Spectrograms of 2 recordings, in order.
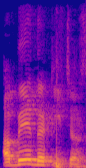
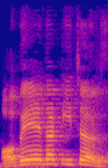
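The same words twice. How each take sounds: First: "obey" opened with a short uh, like "uh-bay"; teacher demonstrating "obey" as "uh-bay"; correct obey. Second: "Obey" with a full O, like "oh-bay", in a mock stern teacher tone; imitating the teacher's "oh-bay" for "Obey"; teacher's wrong obey. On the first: Shown as a demonstration. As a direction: model the right "obey": uh-bay, not oh-bay. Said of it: "वो अबे होता है". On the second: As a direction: scold like an old schoolteacher, saying "Obey" as "oh-bay". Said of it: "teachers बोलती थी ऐसे गुस्से वाले".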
